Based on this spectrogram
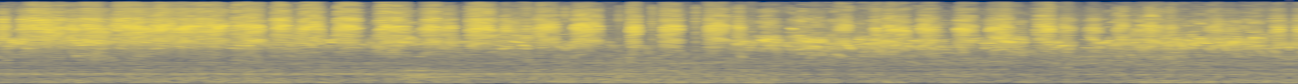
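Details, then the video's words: Colony of budgies heard in the morning, chirping and singing happily: rapid clicking chirps over a high, continuous warble of many birds, steady throughout. "Beautiful Budgie morning happy singing and chirping sounds | Happy Budgie sounds"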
